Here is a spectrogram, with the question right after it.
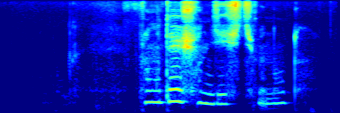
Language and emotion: Russian, sad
